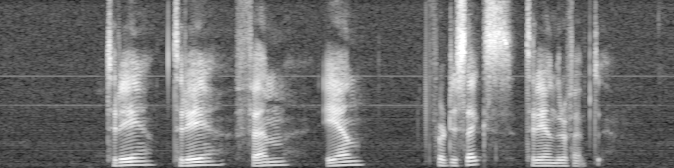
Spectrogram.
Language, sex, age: Norwegian, male, 21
